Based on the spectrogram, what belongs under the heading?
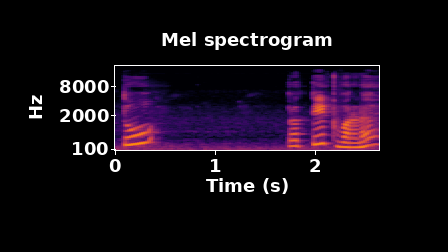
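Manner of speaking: ordinary talk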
